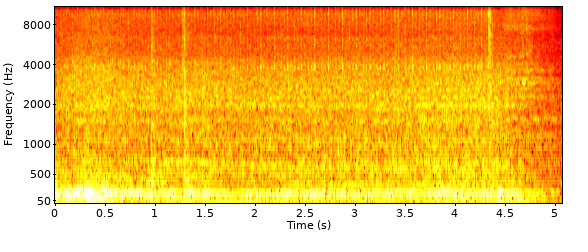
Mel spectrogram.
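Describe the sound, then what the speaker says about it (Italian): A Nissan Silvia engine idles steadily with a low, rough rumble and faint knocking, close by, with no voices, before being switched off. "spegnere il motore"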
